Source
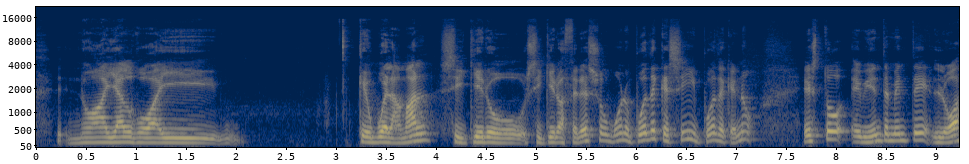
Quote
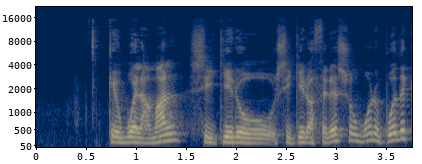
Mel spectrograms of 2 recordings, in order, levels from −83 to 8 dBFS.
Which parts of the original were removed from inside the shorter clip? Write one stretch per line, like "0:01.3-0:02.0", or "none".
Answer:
none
